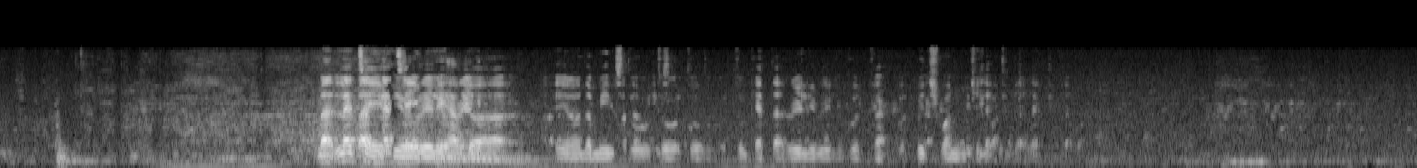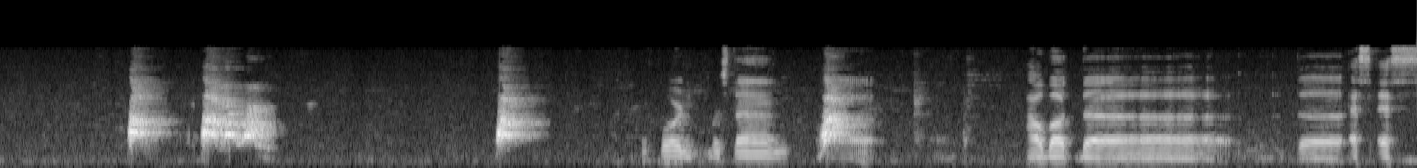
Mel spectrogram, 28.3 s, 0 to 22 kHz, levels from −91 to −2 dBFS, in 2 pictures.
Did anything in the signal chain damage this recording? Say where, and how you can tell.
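Yes. A delayed copy of the speech trails it at 1.41–4.83 s, 377 ms late and nearly as loud. Then fainter copies, 458 ms late, appear at 5.42–7.28, 8.06–10.84, 12.70–13.03 and 15.97–16.17 s. This is echo leak in call processing, likely a loudspeaker-side echo canceller letting its pickup return.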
